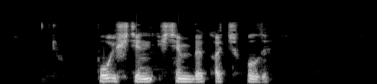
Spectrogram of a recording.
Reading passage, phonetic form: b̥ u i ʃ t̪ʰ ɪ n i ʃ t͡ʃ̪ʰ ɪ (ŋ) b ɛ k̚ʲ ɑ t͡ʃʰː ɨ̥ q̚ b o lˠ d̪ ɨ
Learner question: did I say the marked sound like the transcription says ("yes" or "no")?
no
